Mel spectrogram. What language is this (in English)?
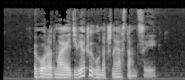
Belarusian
